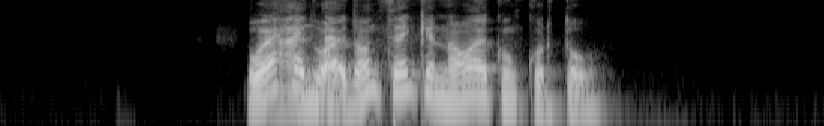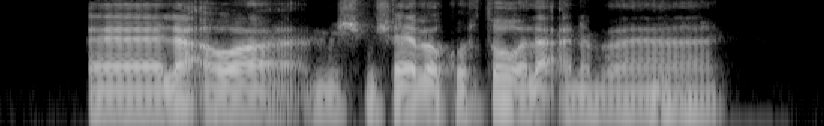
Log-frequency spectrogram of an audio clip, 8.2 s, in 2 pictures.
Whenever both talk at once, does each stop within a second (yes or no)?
yes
